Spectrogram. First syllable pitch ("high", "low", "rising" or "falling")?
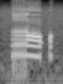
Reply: low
